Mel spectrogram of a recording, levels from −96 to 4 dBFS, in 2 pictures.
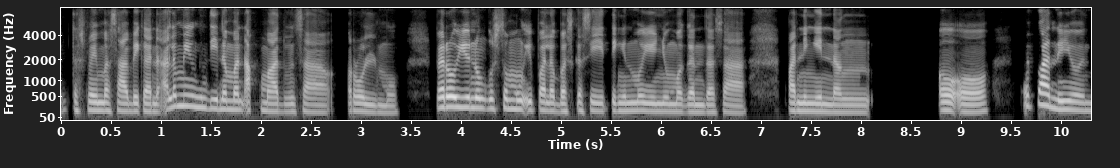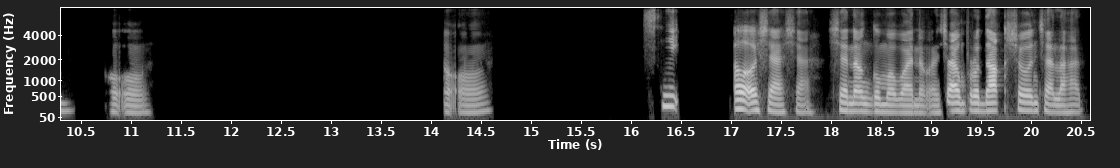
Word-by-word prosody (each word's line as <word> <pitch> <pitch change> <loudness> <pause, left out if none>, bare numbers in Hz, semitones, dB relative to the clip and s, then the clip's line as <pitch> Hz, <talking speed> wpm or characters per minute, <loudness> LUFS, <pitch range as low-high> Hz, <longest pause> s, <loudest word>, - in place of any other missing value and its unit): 'tas 180 -2 -9
may 175 -2 +1
masabi 165 -1 0
ka 165 - +2
na 155 +2 -1
alam 255 +6 +1
mo 270 - +2
yung 245 -2 -1
hindi 210 -1 -1
naman 195 -2 +1
akma 160 -3 +1
dun 155 0 -6
sa 150 -2 -4 0.2
role 160 -3 -2
mo? 135 0 -9 0.3
Pero 245 +1 +8
yun 235 -1 +4
ang 225 - +3
gusto 210 +1 -2
mong 200 -1 0
ipalabas 165 -3 -1
kasi 170 -2 -3
tingin 165 0 -2
mo 170 0 0
yun 160 -1 0
yung 155 - -3
maganda 145 -1 -2
sa 140 -3 -4 0.4
paningin 165 -2 +2
ng 145 -1 -1 1.0
oo, 155 -3 +3 0.5
eh, 265 - -4
pano 275 -8 +6
yun? 170 -4 -2 0.4
Oo. 140 -1 -7 2.9
Oo. 145 +3 -7 1.7
Si? 260 -1 -1 0.5
Oo, 200 -4 +7
siya 160 -4 0
siya 145 -1 -8 0.2
siya 175 -2 0
na 160 0 +3
ang 155 - -4
gumawa 145 -2 0
ng 140 -1 -4
ano, 140 0 -6
siya 170 +2 +6
ang 160 - -4
production 170 +1 +3
siya 155 -3 0
lahat. 145 0 -3
165 Hz, 150 wpm, -22 LUFS, 150-180 Hz, 2.9 s, Pero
